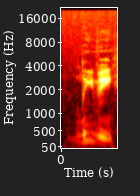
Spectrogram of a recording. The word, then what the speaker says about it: Livy: tacitus or pus and leevy or Livy depending on how you want to pronounce that so he's saying this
